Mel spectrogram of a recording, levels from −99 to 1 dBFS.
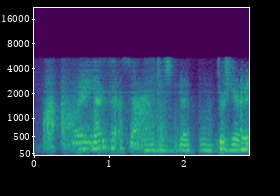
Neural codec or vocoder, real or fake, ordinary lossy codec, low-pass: codec, 44.1 kHz, 0.9 kbps, DAC; fake; none; 5.4 kHz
